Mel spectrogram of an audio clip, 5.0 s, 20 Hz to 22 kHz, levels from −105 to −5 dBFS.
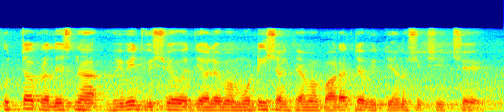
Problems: constant background noise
